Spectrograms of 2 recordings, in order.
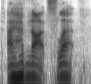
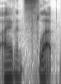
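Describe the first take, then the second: First: "not" set apart as a full, emphatic word; stress on NOT. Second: Said in the usual way. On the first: Retold or imitated. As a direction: spell out the denial, leaning on "not". Restates it emphatically to mom.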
